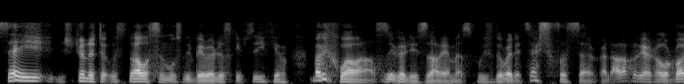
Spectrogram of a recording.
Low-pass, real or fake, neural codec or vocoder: 7.2 kHz; fake; codec, 16 kHz in and 24 kHz out, 0.4 kbps, LongCat-Audio-Codec, four codebook decoder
